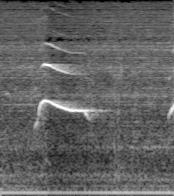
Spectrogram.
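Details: Ragdoll kitten that crawled out of the nest at a Kansas home cattery gives one drawn-out, high, gently falling cry, with a low background hum.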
